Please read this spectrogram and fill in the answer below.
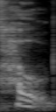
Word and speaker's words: Hogue: Okay, apparently it's pronounced Hogue.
